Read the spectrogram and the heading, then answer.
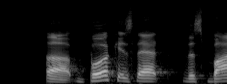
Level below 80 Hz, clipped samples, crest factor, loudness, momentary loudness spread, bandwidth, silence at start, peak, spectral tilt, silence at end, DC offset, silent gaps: -74 dBFS; under 0.1%; 16 dB; -29 LUFS; 13 LU; 15.5 kHz; 0.45 s; -12 dBFS; -4.5 dB/octave; 0 s; under 0.1%; none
